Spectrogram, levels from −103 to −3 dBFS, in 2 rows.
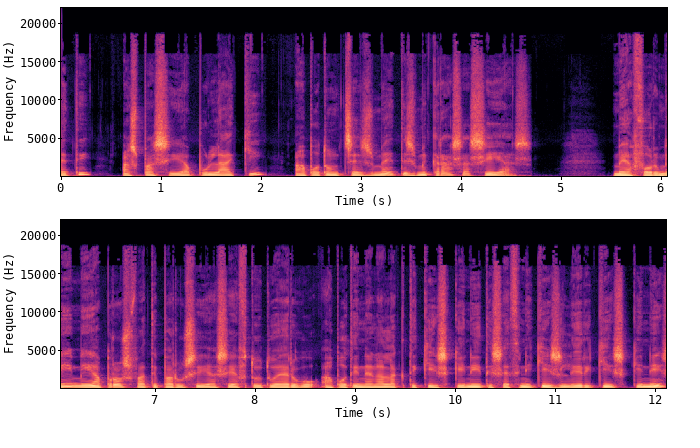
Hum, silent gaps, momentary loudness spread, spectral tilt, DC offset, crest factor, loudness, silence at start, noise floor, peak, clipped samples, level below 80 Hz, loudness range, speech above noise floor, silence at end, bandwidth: none; none; 6 LU; -6 dB/octave; under 0.1%; 14 dB; -18 LUFS; 0 s; -56 dBFS; -4 dBFS; under 0.1%; -48 dBFS; 3 LU; 40 dB; 0 s; 19 kHz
